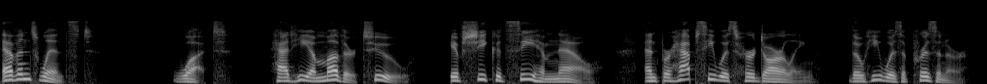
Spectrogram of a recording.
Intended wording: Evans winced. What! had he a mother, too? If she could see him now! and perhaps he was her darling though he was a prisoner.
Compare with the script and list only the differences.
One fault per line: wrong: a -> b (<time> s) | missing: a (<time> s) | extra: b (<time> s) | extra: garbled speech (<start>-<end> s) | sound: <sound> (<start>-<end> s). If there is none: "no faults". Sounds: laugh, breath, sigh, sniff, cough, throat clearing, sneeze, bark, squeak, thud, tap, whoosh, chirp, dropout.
no faults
